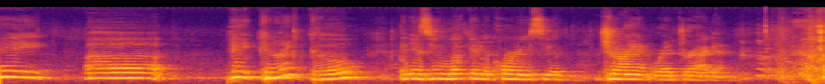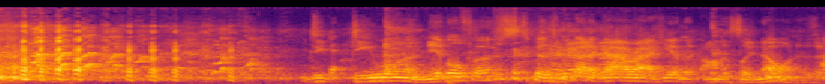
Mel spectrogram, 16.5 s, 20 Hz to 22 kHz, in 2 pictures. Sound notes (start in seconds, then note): 7.6 audience laughing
